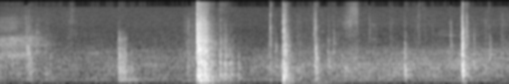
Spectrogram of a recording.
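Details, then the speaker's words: Jeep Wrangler JK tailgate shut after fitting a new tailgate striker to fix a rattle: one firm, deep thud with only light handling knocks and no loose rattle; the latch sounds solid. "I'm just going to test that one more time I mean it sounds way solid"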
